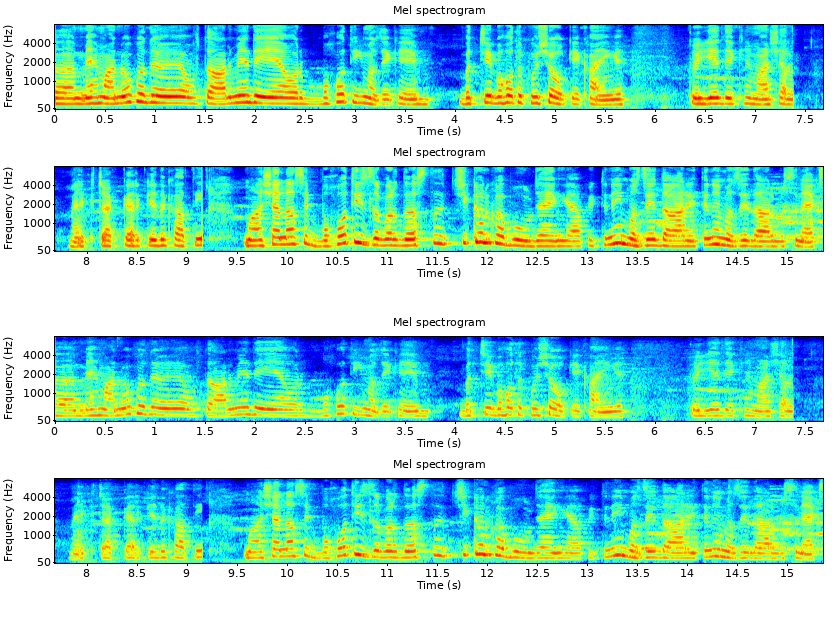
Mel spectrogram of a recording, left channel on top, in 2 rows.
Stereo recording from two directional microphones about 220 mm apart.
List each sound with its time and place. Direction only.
0.0 s speech: 50° left (ahead or behind)
9.6 s speech: 35° left (ahead or behind)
